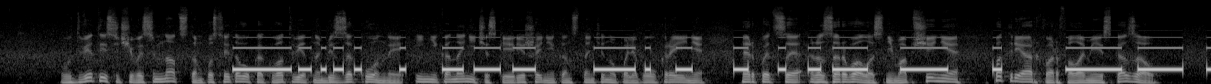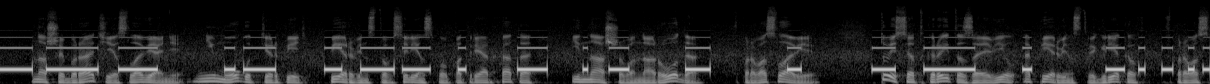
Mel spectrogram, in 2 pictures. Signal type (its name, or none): none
